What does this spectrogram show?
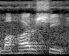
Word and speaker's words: महर्षि: जैसे महर्षि, हम लोग बोलते हैं महर्षि, तो मह ह के बाद अर ध्वनि सुनाई देती है।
